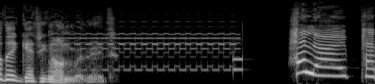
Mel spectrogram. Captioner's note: phone rings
